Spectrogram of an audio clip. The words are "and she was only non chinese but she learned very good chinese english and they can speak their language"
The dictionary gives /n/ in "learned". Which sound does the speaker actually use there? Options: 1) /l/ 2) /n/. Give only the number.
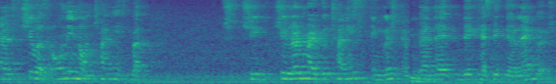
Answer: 1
